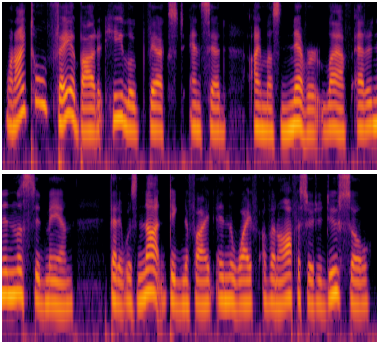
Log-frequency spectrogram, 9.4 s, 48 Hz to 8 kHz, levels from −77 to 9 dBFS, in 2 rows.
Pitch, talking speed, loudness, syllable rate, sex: 180 Hz, 205 wpm, -18 LUFS, 5.1 syllables/s, female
